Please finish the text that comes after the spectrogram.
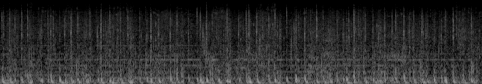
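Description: Horse hoofbeats during riding in the video game Ghost of Tsushima, a quick continuous clip-clop gallop under a dense wash of ambient noise.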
